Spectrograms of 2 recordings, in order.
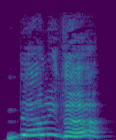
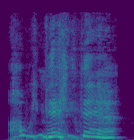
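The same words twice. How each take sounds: First: Very high, slow, louder queen echo; queen repeating. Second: Panting Alice. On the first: Queen echoes Alice while dragging her, high and loud. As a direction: throw her words back at her. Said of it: "the queen repeated". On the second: Alice asks the queen while running, high and breathless. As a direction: push the words out between breaths. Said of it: "Alice managed to pant out". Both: A narrator's reading.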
